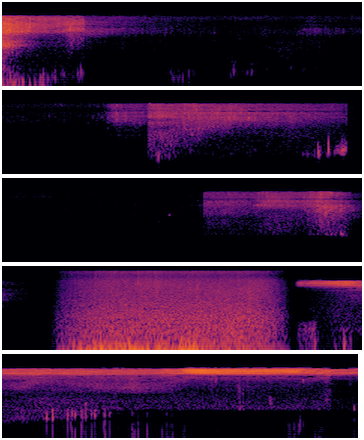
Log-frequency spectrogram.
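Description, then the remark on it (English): Seaside ambience on an island on the Great Barrier Reef, by the ocean: insects buzz in high, steady bursts that start and stop, and a loud rushing swell surges through briefly in the middle, like a wave breaking. No one speaks. “I'm sat here right now in a hammock, right by the ocean, recording this episode.”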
